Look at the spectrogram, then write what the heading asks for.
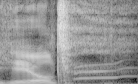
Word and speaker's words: Hield: I I said hey if I pronounced it wrong let me know you know he texted me it's pronounced buddy hield the text you to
